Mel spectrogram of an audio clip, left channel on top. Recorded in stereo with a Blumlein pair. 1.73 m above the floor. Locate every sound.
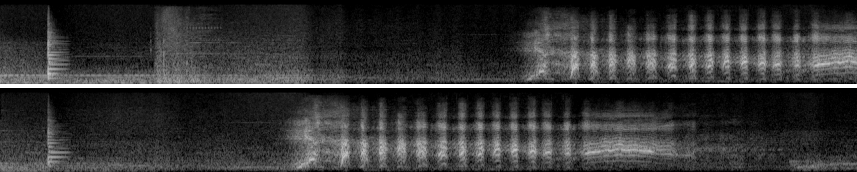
0.5 s a snare drum: 25° left, 0.7 m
